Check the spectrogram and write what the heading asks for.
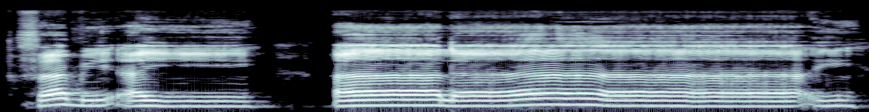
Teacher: الف مدہ کے اوپر مد اصلی ہے، تین الف دال میں کھینچیں گے، حمزہ کو نون سے ادا کریں گے۔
